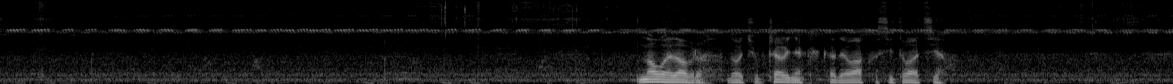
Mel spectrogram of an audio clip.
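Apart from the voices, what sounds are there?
honeybees buzzing in an apiary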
